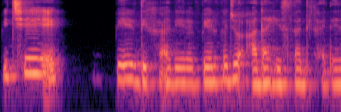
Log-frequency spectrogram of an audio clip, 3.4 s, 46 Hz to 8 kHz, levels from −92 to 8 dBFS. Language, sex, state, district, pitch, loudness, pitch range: Hindi, female, Arunachal Pradesh, Papum Pare, 180 Hz, -20 LUFS, 170-205 Hz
